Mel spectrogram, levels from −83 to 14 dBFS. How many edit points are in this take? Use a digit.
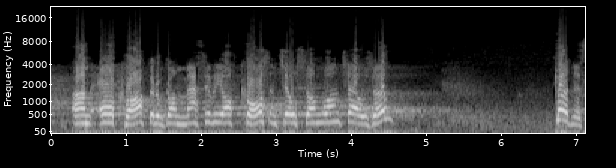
1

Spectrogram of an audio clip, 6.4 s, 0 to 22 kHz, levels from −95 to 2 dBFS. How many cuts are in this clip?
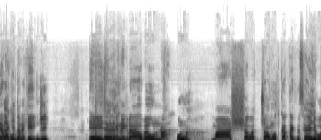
0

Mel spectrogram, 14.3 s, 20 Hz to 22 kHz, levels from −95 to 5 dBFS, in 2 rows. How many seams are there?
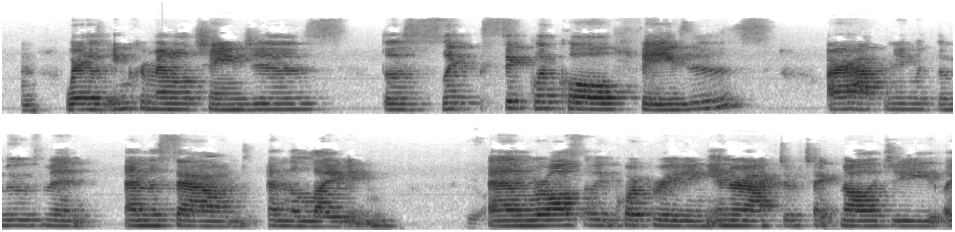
1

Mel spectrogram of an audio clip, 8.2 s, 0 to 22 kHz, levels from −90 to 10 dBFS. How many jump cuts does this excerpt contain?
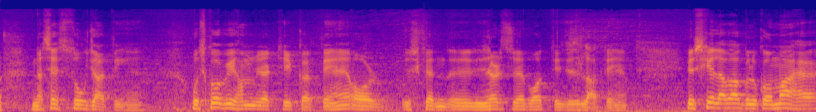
0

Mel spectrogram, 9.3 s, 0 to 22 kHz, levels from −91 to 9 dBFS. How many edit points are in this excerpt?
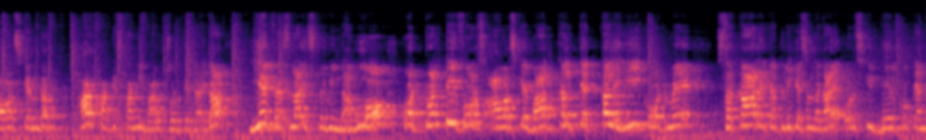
0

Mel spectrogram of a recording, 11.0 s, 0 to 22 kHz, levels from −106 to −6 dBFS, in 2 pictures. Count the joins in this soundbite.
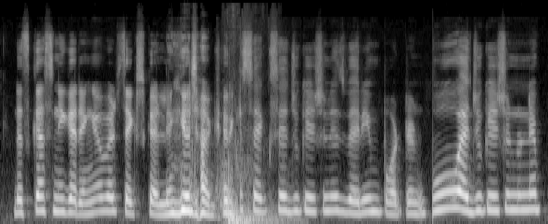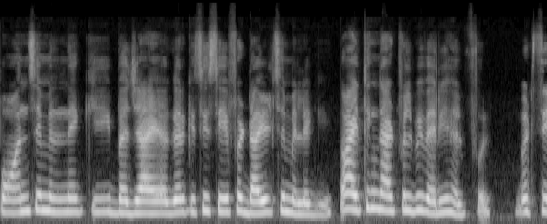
3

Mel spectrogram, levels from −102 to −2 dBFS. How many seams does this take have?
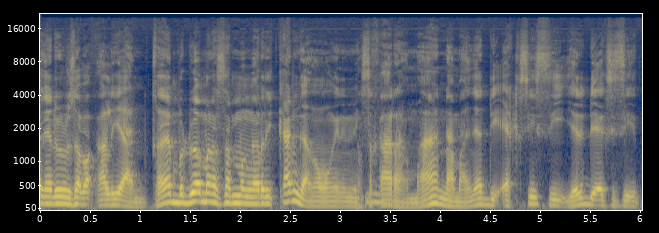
1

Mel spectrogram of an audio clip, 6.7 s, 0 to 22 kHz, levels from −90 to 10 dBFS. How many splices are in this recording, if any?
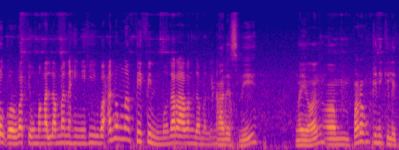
2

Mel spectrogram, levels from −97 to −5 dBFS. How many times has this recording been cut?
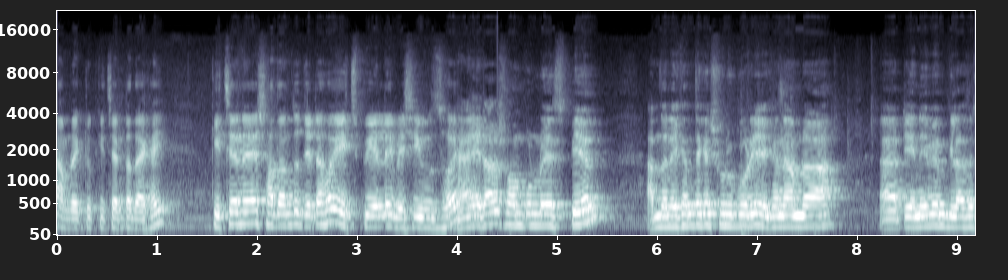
0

